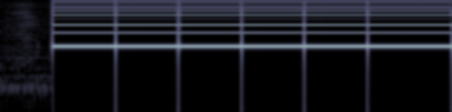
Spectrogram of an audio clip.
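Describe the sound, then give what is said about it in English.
After a brief moment of near silence, a loud, steady censor bleep tone switches on and holds unbroken for about four seconds, with faint regular ticks pulsing through it. “you can beep that out. You can bleep that, buddy.”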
